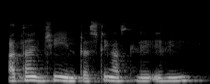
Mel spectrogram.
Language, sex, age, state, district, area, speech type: Goan Konkani, male, 30-45, Goa, Canacona, rural, spontaneous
